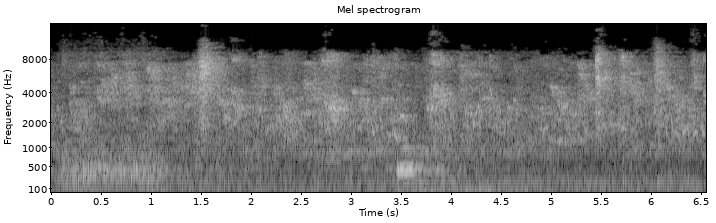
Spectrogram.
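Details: Budgerigar song played to stimulate mating: continuous, dense chattering warble of scratchy, high notes, with brief louder squeaks near the start and toward the end.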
